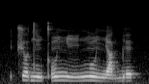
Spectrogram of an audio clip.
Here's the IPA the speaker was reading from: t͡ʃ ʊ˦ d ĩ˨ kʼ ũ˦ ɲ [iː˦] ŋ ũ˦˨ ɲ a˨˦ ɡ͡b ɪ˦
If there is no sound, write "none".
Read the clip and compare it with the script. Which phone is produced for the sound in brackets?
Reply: iː˨˦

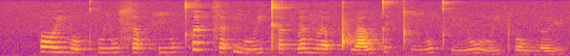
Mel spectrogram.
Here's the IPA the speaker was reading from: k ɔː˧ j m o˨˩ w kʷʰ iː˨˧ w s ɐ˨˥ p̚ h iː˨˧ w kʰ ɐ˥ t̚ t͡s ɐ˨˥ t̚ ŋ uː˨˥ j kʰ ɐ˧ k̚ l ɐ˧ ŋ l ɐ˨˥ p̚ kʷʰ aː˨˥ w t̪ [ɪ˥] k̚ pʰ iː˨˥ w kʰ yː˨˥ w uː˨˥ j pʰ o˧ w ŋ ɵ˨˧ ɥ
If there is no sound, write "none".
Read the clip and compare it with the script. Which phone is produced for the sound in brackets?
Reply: ɪ˧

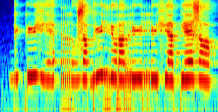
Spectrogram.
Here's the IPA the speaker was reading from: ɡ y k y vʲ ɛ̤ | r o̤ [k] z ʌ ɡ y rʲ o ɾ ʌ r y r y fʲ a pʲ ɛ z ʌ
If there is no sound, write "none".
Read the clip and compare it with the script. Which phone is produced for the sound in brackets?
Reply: none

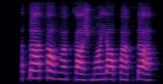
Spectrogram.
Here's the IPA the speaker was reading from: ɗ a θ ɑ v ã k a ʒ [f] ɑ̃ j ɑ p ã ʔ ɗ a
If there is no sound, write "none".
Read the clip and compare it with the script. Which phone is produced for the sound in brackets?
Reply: b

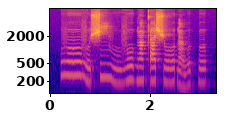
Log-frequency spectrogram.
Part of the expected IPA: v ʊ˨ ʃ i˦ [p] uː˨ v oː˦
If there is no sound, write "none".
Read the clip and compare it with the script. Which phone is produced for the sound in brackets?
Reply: β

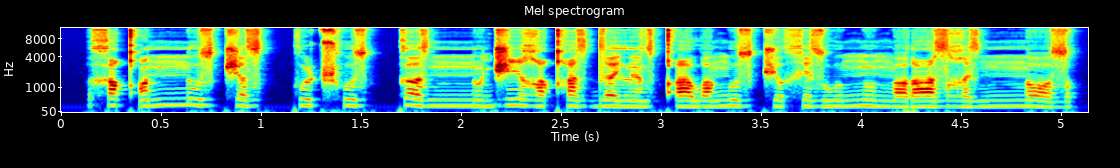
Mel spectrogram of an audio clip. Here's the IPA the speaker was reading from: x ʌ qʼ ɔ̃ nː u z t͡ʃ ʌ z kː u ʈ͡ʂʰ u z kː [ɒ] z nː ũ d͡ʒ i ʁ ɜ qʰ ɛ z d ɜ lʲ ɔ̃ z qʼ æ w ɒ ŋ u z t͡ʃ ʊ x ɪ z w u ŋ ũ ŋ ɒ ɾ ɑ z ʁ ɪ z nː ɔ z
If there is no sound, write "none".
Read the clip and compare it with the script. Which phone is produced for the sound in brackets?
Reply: ʌ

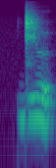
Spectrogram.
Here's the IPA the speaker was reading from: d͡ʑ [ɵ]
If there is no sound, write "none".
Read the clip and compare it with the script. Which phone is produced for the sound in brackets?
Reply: ə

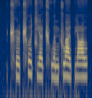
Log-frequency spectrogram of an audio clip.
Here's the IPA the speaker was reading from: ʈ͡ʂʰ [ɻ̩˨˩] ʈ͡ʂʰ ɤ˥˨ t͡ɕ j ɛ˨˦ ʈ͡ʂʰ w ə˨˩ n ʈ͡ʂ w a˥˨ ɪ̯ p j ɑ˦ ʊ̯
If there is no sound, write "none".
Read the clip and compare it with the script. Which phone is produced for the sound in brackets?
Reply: ɻ̩˨˩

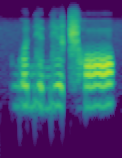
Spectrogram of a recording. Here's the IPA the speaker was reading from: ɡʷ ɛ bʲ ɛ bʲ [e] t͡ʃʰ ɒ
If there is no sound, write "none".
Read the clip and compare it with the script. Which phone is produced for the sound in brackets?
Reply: e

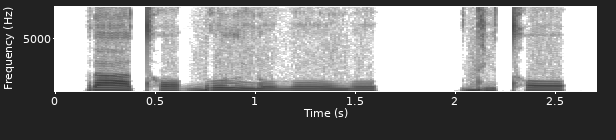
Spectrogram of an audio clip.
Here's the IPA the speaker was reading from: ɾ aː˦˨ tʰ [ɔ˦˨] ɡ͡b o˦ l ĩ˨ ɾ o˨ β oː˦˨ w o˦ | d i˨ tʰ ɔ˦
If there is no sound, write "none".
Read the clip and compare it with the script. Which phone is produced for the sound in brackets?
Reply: ɔ˨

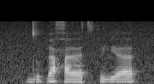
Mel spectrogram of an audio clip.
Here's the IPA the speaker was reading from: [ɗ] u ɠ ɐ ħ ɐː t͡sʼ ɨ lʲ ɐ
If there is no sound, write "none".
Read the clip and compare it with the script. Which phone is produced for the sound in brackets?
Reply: d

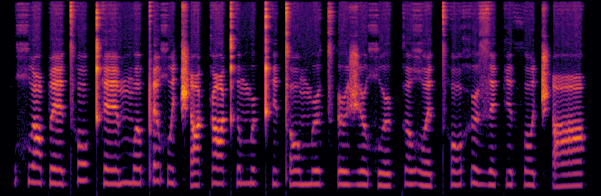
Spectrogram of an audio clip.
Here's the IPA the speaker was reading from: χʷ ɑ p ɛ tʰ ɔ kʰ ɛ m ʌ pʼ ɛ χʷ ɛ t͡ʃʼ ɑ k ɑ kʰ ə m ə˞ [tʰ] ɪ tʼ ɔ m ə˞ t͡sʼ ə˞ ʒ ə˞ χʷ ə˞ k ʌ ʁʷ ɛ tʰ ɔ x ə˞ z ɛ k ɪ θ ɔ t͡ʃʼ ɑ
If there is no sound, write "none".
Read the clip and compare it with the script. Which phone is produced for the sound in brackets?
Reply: kʰ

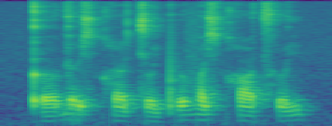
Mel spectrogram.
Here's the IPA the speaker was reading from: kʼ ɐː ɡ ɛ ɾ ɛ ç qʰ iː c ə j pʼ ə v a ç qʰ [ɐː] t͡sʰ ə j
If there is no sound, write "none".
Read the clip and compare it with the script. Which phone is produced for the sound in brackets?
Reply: ɐː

